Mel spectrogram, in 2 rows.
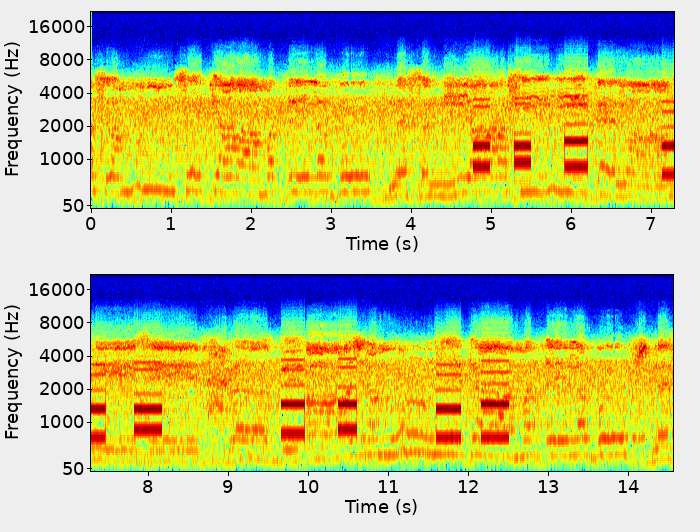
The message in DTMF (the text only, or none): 809 28 69 23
